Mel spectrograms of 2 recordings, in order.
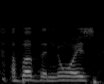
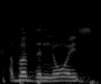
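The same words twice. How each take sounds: The two takes are said the same way.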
